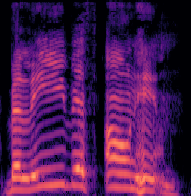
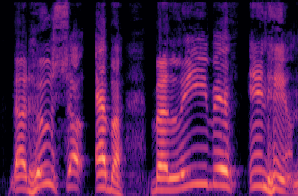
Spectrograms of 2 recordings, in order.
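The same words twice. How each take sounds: First: Believeth on him with on leaned on; the misreading on him, word on stressed. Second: The corrected reading, in him stressed. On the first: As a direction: lean on the word on, as the wrong reading. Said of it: "not on him, but in him". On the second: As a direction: hit the word in, as the right reading. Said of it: "but in him". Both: Shown as a demonstration.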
